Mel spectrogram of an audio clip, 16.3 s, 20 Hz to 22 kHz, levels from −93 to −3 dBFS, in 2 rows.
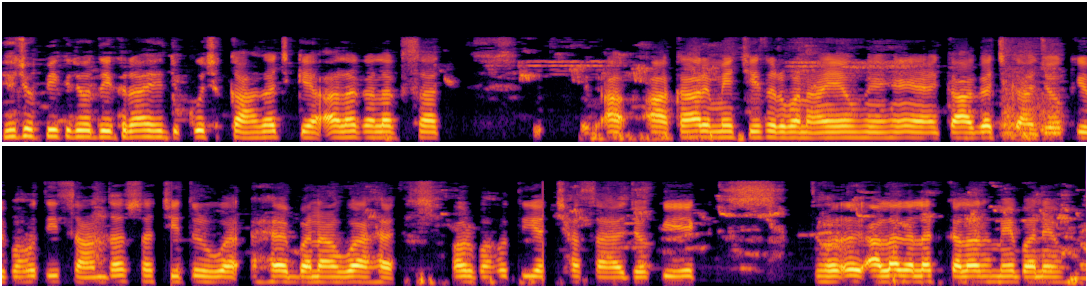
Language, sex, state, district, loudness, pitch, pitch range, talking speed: Hindi, male, Bihar, Jamui, -14 LUFS, 160 Hz, 150-165 Hz, 190 wpm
